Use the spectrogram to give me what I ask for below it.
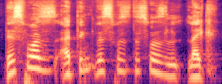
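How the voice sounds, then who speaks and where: During a casual podcast interview, a man in his thirties who plays music laughs often and keeps restarting his sentences, sounding giggly and unsure. His voice sits high and is a little mellow, lively in intonation, at a normal pace.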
